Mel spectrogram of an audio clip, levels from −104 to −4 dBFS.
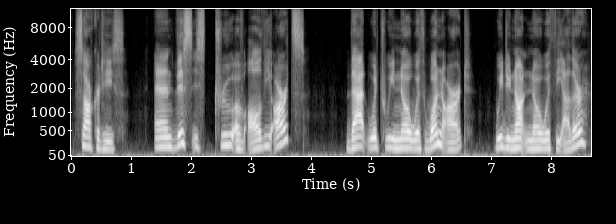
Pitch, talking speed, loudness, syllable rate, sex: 165 Hz, 150 wpm, -19 LUFS, 3.9 syllables/s, male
